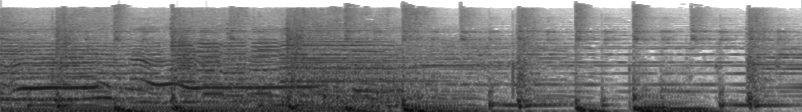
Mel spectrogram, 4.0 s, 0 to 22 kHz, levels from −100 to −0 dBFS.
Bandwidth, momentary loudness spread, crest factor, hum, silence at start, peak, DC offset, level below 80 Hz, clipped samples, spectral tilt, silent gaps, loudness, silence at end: 19 kHz; 7 LU; 12 dB; none; 0 s; 0 dBFS; under 0.1%; -18 dBFS; under 0.1%; -5 dB/octave; none; -13 LUFS; 0 s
